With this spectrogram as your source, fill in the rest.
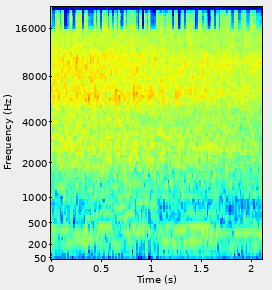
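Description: Steak-umm cheesesteak meat fries in a pan with a steady, soft sizzle that continues evenly throughout at a moderate distance.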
